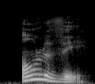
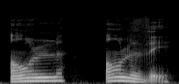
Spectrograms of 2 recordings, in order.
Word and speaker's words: enlever: Enlever. Okay, nasal here, en, and then don't insist on this here. Enlever.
